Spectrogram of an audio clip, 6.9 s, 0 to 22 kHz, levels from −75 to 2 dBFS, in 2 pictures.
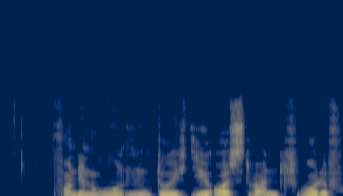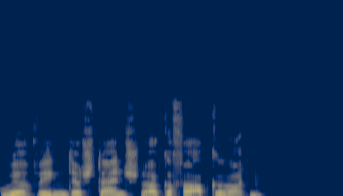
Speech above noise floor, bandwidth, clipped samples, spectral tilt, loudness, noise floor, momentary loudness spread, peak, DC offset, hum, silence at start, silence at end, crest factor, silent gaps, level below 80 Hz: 53 dB; 11.5 kHz; under 0.1%; -4 dB/octave; -28 LUFS; -80 dBFS; 8 LU; -8 dBFS; under 0.1%; none; 0.55 s; 0.8 s; 20 dB; none; -82 dBFS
